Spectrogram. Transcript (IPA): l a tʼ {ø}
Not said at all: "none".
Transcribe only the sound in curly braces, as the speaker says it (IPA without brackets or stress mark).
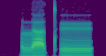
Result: ø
